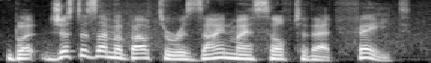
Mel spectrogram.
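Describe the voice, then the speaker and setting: A man with a husky voice narrating a first-person visual novel story expressively. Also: fairly high pitch, very animated, a little fast.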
